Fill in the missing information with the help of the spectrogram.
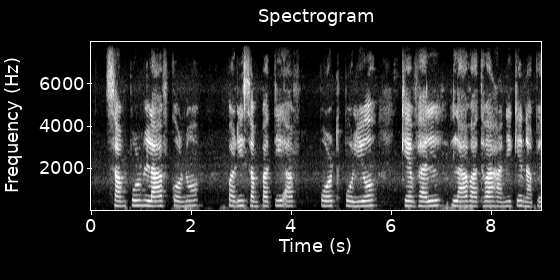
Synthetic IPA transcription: səmpuɾɳlaːʋkono | pəɽisə̃mpət̪ːia | poːɾʈpoːlijo | kebʱəlːaːʋət̪ʰʋaɦanikenaːpe

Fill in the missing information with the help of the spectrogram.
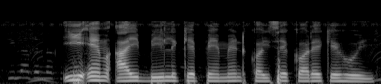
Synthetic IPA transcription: iemaibilkepemeɳʈkəɪsekəɾekeɦoj

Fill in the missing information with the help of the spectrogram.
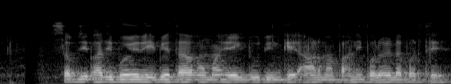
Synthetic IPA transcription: səb̚d͡ʒibʱaːd͡ʒiboeɾəɦibet̪aomãeːk̚d̪ud̪inkeʔãːɽ̤mãpaːnipoləelapəɽt̪ʰe

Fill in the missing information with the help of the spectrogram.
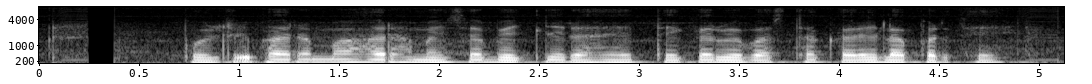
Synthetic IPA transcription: polʈɾḭːfaɾəmːaɦəɾɦəmesabʱet͡ʃliɾaɦet̪ekəɾʋjəʋəst̪ʰakəɾelapəɾt̪ʰe

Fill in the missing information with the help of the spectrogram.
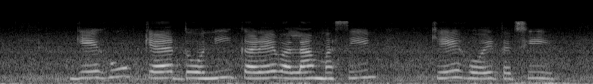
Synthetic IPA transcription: ɡeːɦũːkɛːd̪oːnikəɾeʋaːlaməsiːn | keːɦoːet̪ɐt͡ʃʰiː

